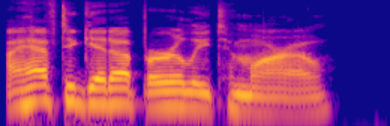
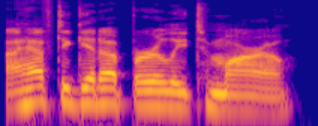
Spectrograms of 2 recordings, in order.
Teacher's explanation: The have to became hafta. The two shrank into tea. The sentence became lighter.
